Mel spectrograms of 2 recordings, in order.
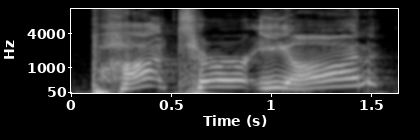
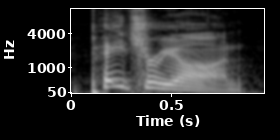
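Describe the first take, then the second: First: The word begins with a 'potter' sound. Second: The word begins with a 'pat' sound. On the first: The speaker calls it wrong. "Why would it be Potter?" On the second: The speaker calls it right. "It's like patron"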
